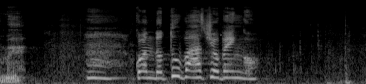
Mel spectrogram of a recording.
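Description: A boy speaks calmly.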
